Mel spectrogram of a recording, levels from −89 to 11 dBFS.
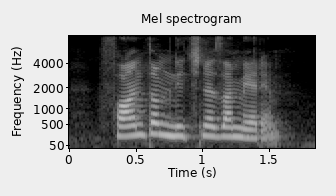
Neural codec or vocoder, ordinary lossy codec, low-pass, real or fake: none; none; none; real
